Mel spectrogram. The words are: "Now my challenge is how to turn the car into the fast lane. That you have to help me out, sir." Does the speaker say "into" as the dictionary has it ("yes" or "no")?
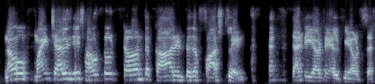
yes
